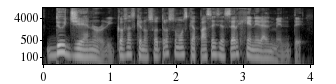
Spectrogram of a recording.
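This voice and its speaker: A man teaching an English class, explaining grammar slowly and deliberately and often clearing his throat. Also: fairly low pitch, sing-song, a little mellow. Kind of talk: online class lesson.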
